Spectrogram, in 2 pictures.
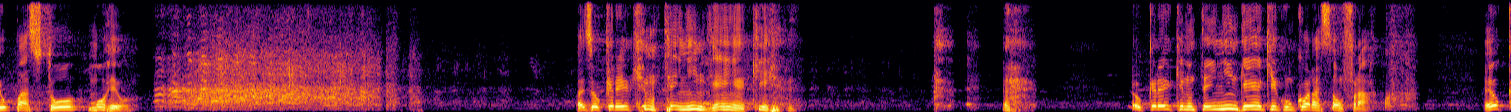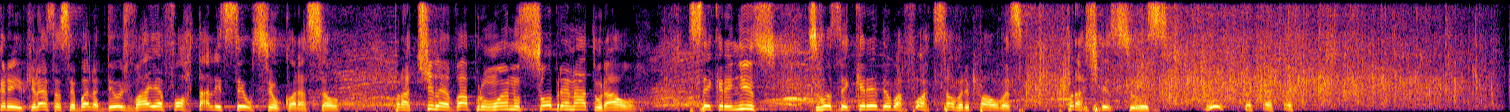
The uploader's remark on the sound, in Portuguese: Podcast gravado na PAES Piedade no dia 03/12/2018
